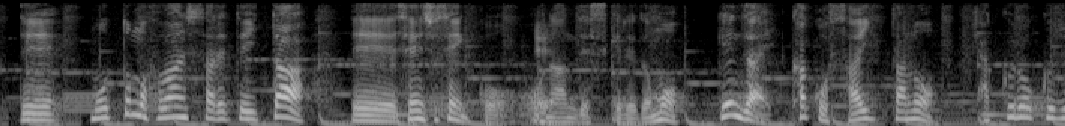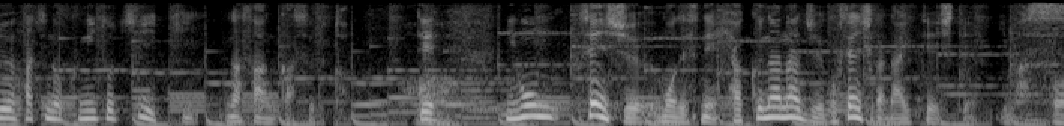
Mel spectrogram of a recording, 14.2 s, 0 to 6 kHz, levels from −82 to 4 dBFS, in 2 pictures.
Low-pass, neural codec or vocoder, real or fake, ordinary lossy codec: 5.4 kHz; none; real; MP3, 48 kbps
